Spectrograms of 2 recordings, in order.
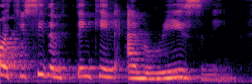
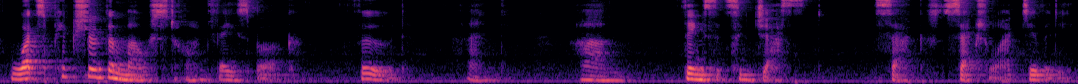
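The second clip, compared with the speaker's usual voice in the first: a hushed, conspiratorial whisper; whispered aside; 4 semitones lower, 7 dB quieter than usual. Real, not acted. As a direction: lean in and whisper it like a shared secret. Conspiratorial aside about Facebook.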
